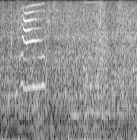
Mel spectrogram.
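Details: A kitten, one of five being raised by a neutered male cat, approaches its mother with its tail up and gives a brief, high, thin meow begging for milk as she moves away, over background music; it is weaning age.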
